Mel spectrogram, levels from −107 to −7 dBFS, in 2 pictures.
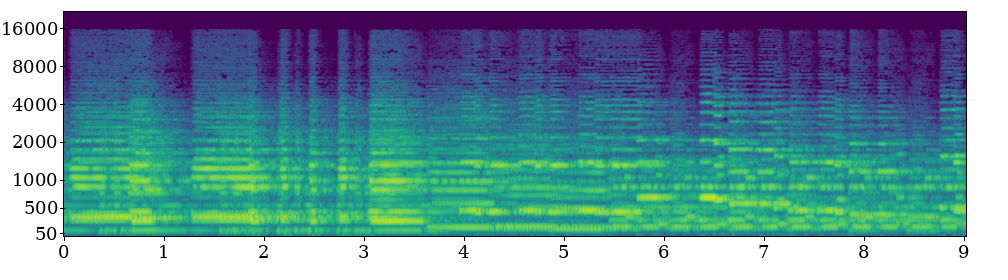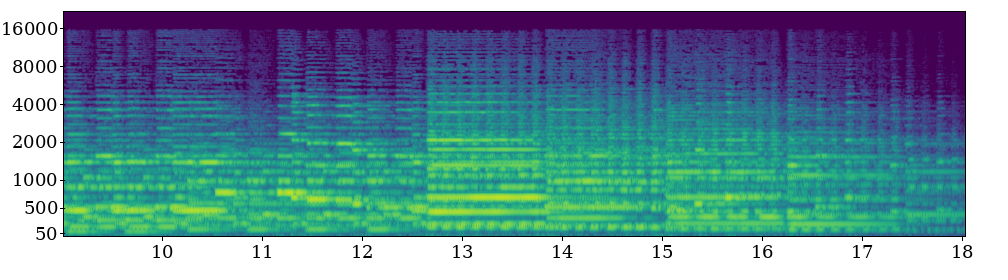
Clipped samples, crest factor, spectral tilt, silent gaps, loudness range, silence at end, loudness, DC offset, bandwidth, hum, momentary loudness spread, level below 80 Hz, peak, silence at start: under 0.1%; 18 dB; -7 dB/octave; none; 4 LU; 0 s; -23 LUFS; under 0.1%; 11 kHz; none; 10 LU; -66 dBFS; -6 dBFS; 0 s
